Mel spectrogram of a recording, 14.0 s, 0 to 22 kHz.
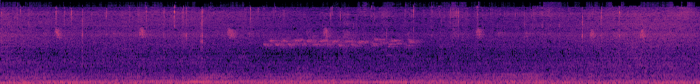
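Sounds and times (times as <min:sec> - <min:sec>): kitten crunching raw fish: 0:00.0 - 0:05.2
low background rumble: 0:00.0 - 0:14.0.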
